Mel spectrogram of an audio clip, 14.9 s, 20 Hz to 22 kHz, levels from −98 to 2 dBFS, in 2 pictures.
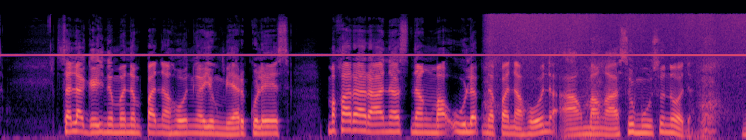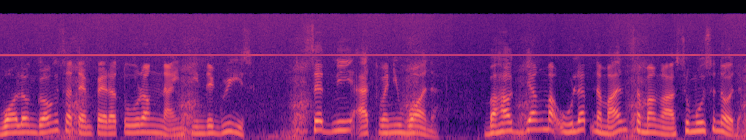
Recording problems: high-pitched whine; loud; throughout; 5 kHz, 9 dB below the speech
hiss; noticeable; from 5 s on; 10 dB below the speech

